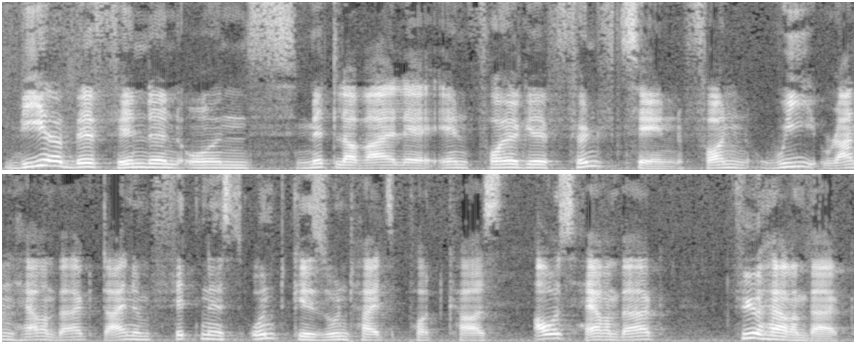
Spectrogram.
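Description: A man's voice: a little high, a little mellow. A man hosting a fitness podcast, asking his guest questions in a friendly manner with frequent filler sounds. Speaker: podcast host. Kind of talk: casual interview hosting.

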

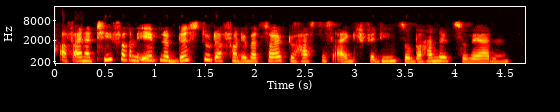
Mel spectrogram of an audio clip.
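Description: A woman with a slightly high voice talks earnestly about personal growth in encouraging self-help phrases. The recording is dry and a bit muffled and lo-fi. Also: fast, warm tone, slightly rough, dry recording. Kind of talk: casual conversation. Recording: slightly dull lo-fi sound.

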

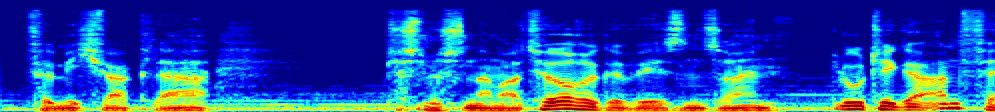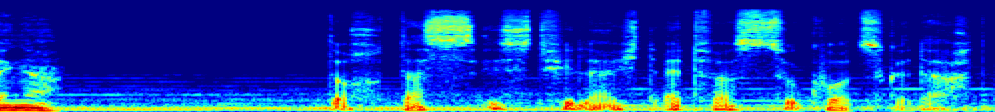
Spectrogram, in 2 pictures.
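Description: A man with a low voice and vocal fry hosts a scripted true-crime story, narrating with dramatic, suspenseful phrasing in short, pointed sentences.

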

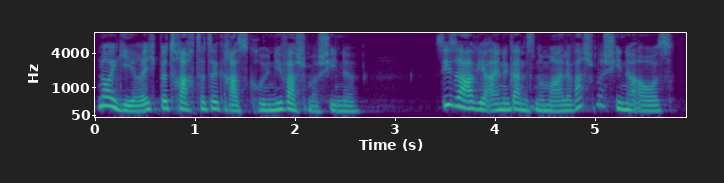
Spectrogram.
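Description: A woman narrating a children's story in a gentle, clearly spoken way. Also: lowish voice, expressive, moderate pace.

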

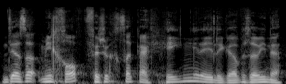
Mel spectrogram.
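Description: A young man with a Swiss German accent chats casually as a podcast co-host, loose and jokey. He swears freely and often breaks off mid-sentence before starting again. His voice sits at an ordinary middle pitch for a man. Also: quick pace, a little mellow. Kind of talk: casual chat.

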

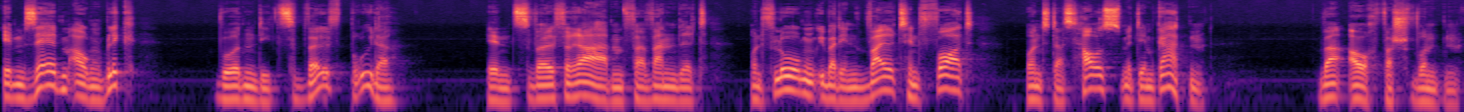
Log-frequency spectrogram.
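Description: Man, fairy-tale reader, low voice, lively melody, slow pace. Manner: slow, expressive storytelling. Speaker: storyteller. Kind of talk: fairy tale read aloud.

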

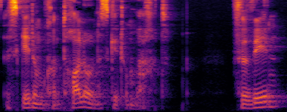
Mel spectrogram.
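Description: A man in an impassioned monologue to camera, earnest and emphatic, pausing for weight and bursting into exasperation. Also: medium pitch, a little mellow. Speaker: vlogger.

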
